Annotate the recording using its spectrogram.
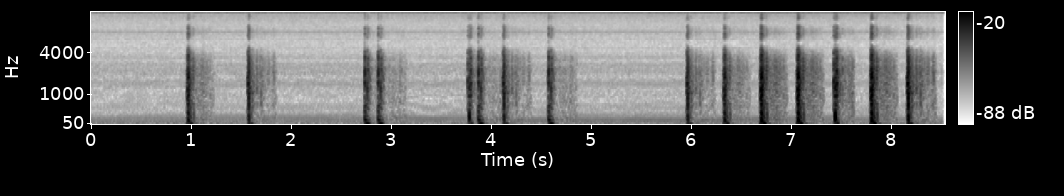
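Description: Footsteps thud and scuff on stone, in bursts of quick steps.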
